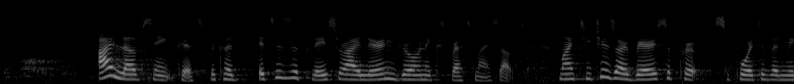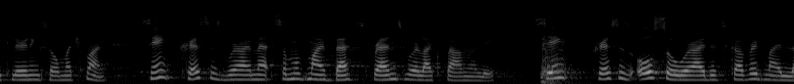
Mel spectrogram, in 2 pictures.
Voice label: Testimonial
